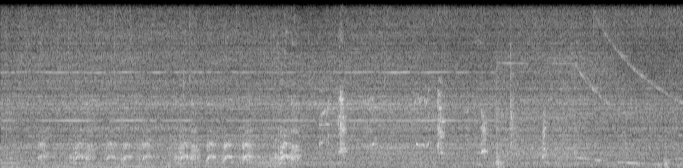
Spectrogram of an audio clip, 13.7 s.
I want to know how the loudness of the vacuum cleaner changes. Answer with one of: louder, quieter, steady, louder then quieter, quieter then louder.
steady.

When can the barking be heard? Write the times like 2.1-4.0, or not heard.
0.8-10.9.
